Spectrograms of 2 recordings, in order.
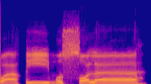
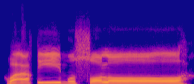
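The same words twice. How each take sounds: First: The L in sholah sounds light and thin. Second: The L in sholah sounds heavy and thick. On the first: "Kalau kita kan bacanya wa aqimus sholah" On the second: "Tapi Imam Warosh dibacanya tebal"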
